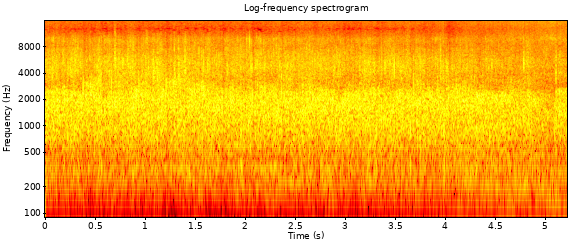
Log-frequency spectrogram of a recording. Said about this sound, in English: Let's give everyone who helped out a round of applause, please.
